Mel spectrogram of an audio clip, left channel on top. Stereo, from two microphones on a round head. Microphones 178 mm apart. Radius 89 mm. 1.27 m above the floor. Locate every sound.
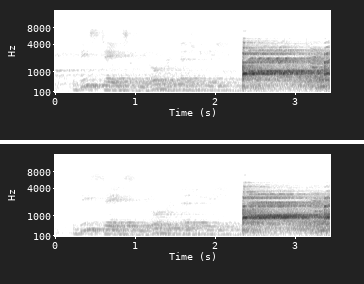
0.2 s a man speaking: 45° left (ahead or behind), 1.2 m; by 2.2 s 80° left, 4 m
2.3 s a fire alarm: 35° left (ahead or behind), 1.3 m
